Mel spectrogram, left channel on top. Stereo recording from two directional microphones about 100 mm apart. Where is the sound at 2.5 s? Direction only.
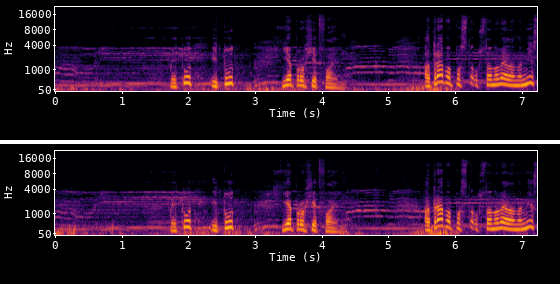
20° left (ahead or behind).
